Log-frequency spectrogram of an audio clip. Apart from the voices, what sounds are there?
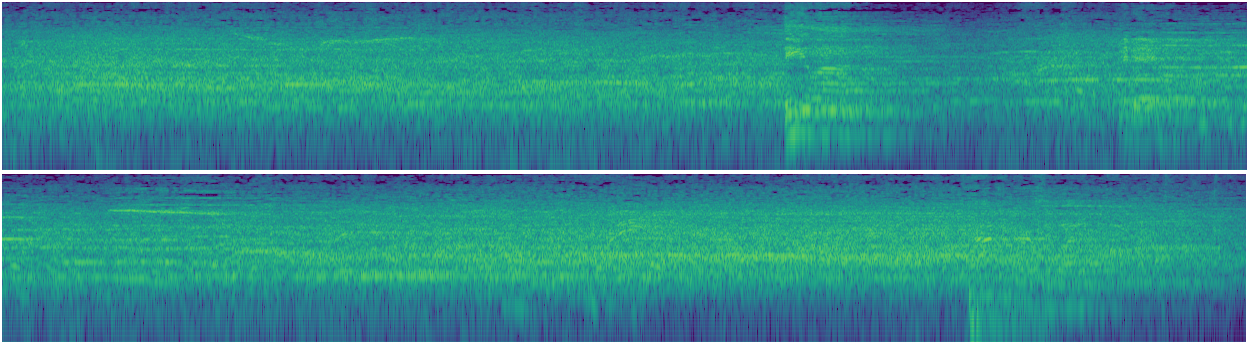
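crowd cheering and booing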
